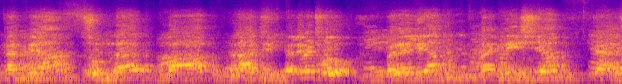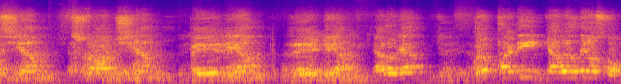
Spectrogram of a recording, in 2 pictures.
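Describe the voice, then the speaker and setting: A man with a high-pitched voice teaches chemistry to a class at a moderate pace, quizzing students and chanting memory lines for the elements. Loud music plays behind him, and the room is echoey, with the mic far off and class noise audible.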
